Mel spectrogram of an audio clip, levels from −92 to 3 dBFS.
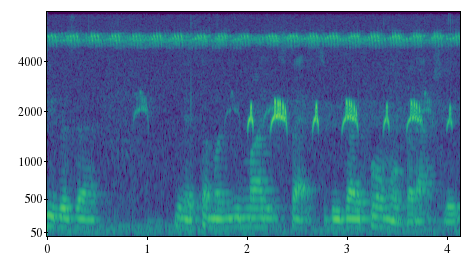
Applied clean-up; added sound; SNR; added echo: none; Cricket; -4 dB; reverberation time 0.5 s.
